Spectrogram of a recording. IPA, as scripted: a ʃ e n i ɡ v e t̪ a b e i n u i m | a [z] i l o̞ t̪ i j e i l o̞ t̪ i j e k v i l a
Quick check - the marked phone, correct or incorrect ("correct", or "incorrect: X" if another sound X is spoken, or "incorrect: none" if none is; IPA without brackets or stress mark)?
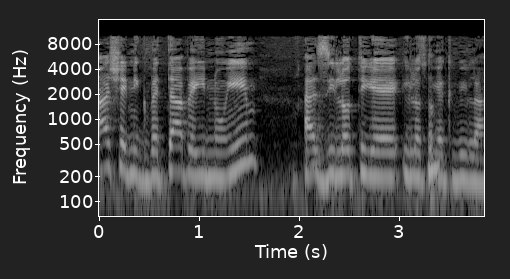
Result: correct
